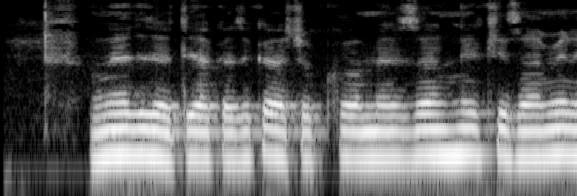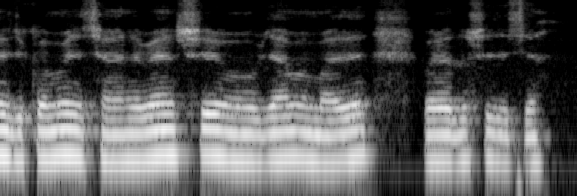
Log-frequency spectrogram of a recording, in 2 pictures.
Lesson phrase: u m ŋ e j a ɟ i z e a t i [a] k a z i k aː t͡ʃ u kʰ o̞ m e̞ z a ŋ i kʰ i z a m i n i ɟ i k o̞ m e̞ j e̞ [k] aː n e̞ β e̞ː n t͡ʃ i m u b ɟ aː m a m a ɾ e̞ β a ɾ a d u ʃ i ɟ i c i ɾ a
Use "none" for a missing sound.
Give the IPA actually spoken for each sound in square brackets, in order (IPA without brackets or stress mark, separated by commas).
a, c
